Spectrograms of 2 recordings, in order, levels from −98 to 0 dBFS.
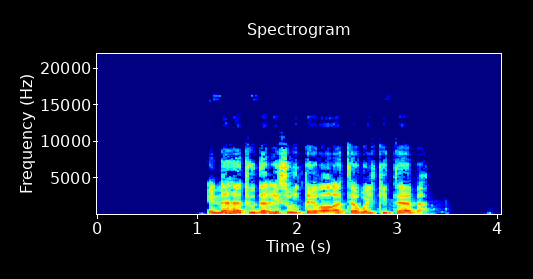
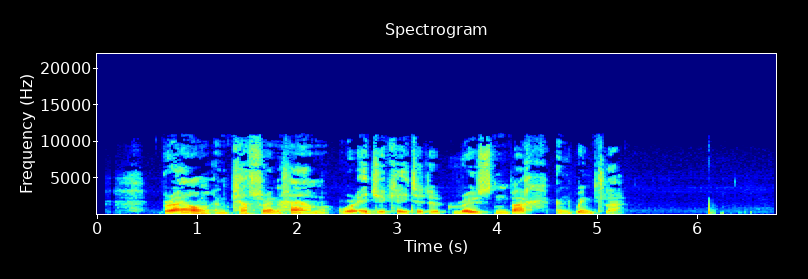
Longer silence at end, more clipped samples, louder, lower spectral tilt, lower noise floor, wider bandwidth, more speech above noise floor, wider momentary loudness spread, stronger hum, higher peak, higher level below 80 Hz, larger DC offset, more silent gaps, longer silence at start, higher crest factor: first, 0.75 s vs 0.6 s; neither; first, -19 LUFS vs -26 LUFS; first, -5.5 dB/octave vs -4 dB/octave; first, under -90 dBFS vs -71 dBFS; second, 9.2 kHz vs 11.5 kHz; first, over 72 dB vs 45 dB; second, 7 LU vs 22 LU; neither; first, -2 dBFS vs -6 dBFS; first, -58 dBFS vs -76 dBFS; neither; neither; first, 1.1 s vs 0.25 s; about the same, 18 dB vs 22 dB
